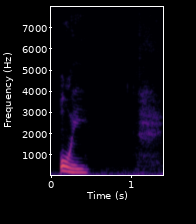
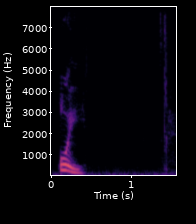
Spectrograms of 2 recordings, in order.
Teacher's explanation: This is a diphthong, a double vowel sound. The shape the mouth makes changes from the beginning of the word to the end. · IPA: /ɔɪ/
